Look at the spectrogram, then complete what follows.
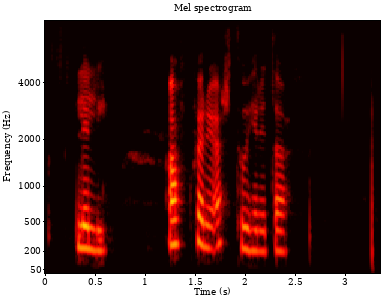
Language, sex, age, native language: Icelandic, female, 30-39, Icelandic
